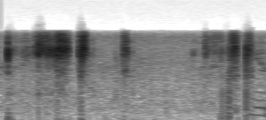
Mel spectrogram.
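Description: Handling noise as a phone camera is picked up and moved: a rustle and scrape about half a second in, with a few sharp clicks and knocks, two of them close together near the end.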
